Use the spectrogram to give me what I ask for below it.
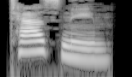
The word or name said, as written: tasnim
